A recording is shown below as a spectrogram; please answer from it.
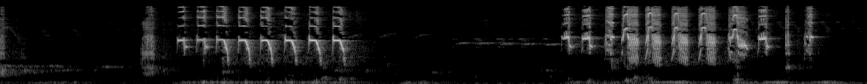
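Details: Indian maina, the common myna, gives two bouts of quick grating notes, several per second, separated by a quiet gap holding a thin faint whistle.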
